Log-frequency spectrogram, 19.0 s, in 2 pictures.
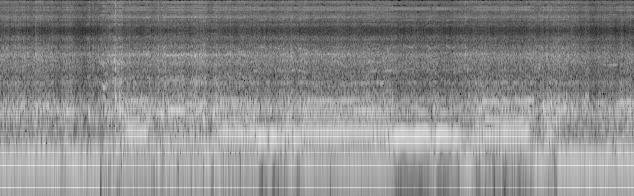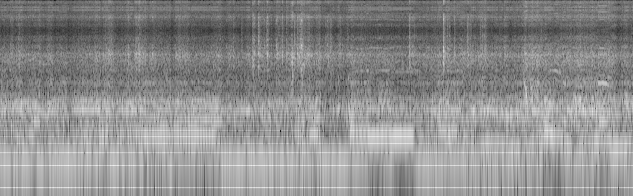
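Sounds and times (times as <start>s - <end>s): rally car engine revving: 0.0s - 19.0s
sharp clatters: 12.9s - 14.8s.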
